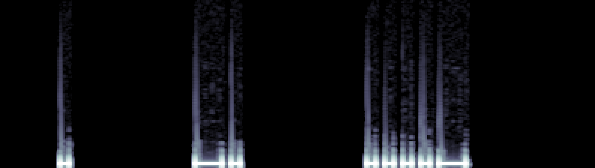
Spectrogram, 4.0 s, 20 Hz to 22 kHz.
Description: Morse code, heard as a keyed tone, about 20 wpm, spaced as for 8 wpm, 700 Hz. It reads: EN4
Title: 067 Lesson 12e - Letter d - Three Characters 20wpm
